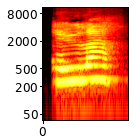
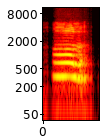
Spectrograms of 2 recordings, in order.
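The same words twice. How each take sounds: First: It is said in a Scouse accent. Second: It is said in an Irish accent.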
